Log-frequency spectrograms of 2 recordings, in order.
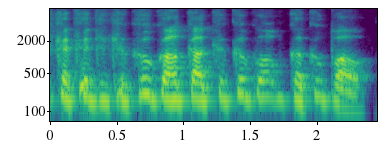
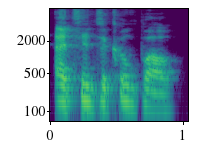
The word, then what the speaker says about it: Antetokounmpo: and this dude named Giannis Kakupo. Right. That's the way we pronounce his name before we had to put respect on his name. Giannis. That's how we pronounce his name until we had to put respect on it. Right? And he made us put respect on it. Now everybody says Giannis Antetokounmpo because we had to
